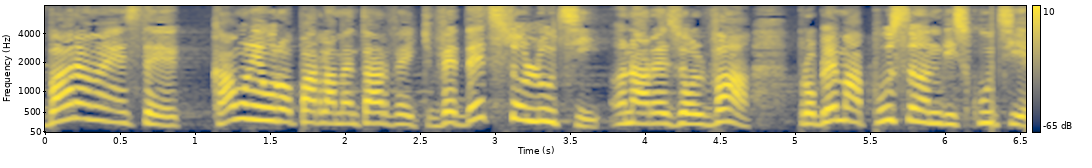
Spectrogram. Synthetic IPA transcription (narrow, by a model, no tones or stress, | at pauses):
baɾeameaje̞st̪e̞ | kaune̞uɾo̞parlame̞nt̪arve̞kʲve̞d̪e̞t̪sʲso̞lut̪siɨnaɾe̞zo̞lvapɾo̞ble̞mapusəɨnd̪iskut̪sije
